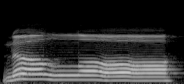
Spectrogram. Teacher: Kemudian in, dengung di sini 2 harakat, wajibul ghunnah. Nallah, lafzul jalalah 2 harakat dibaca tebal.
